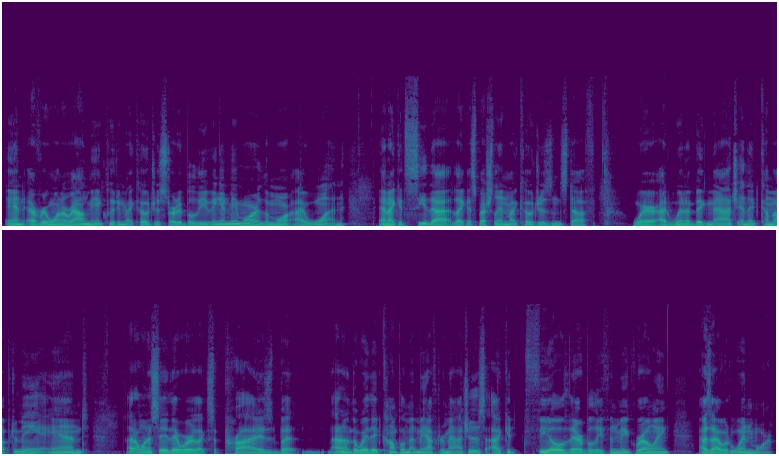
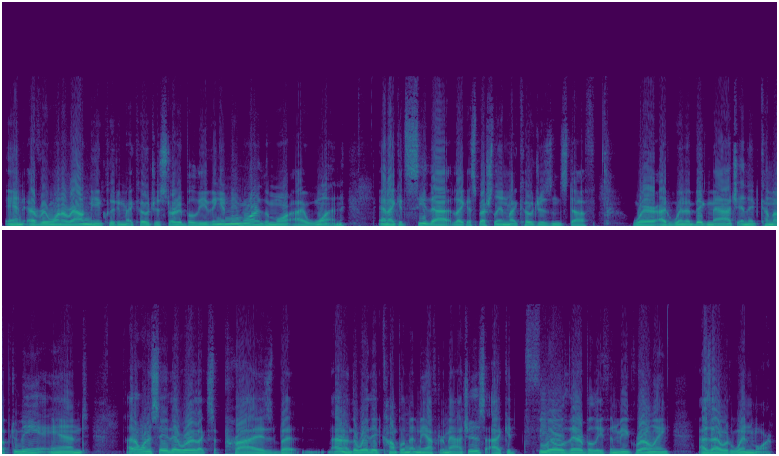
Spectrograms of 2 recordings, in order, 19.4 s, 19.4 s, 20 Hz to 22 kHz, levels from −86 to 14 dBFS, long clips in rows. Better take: first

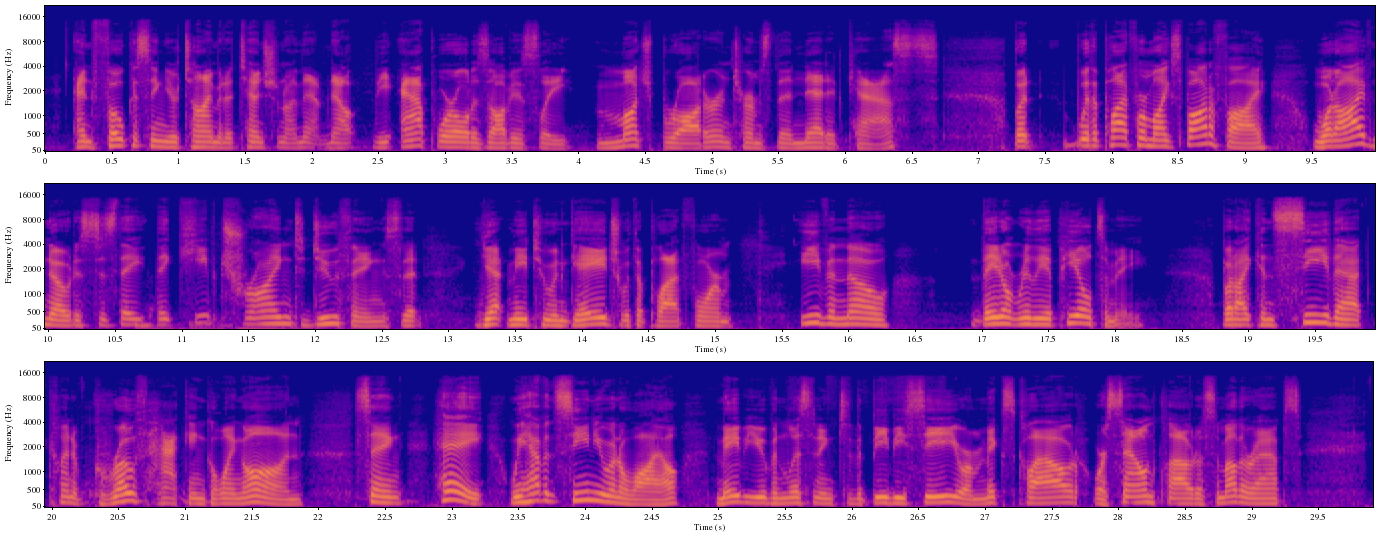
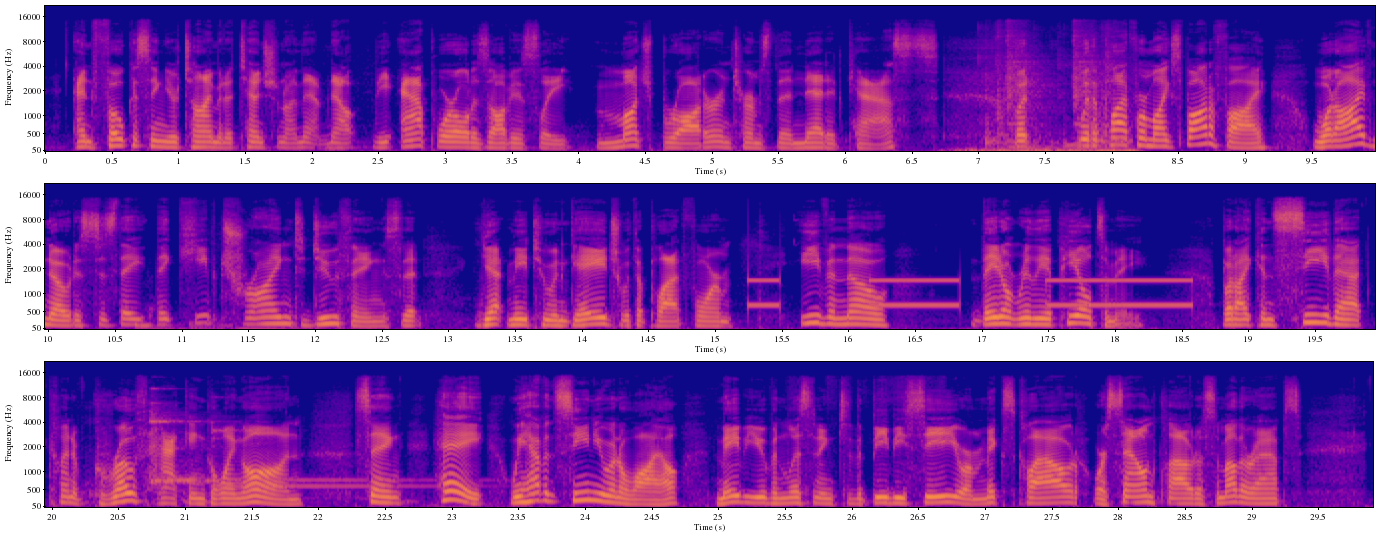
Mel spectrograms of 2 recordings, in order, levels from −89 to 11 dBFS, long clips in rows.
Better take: first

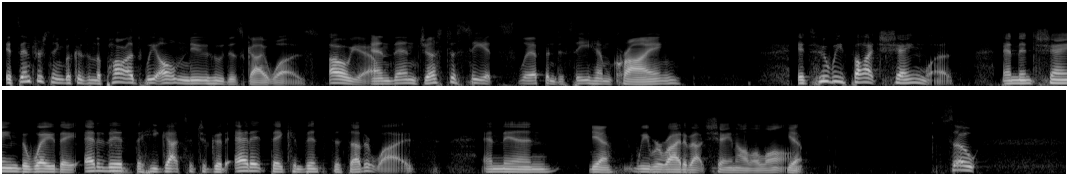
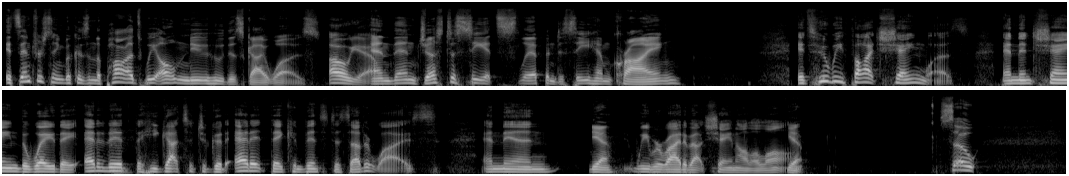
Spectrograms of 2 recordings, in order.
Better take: second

